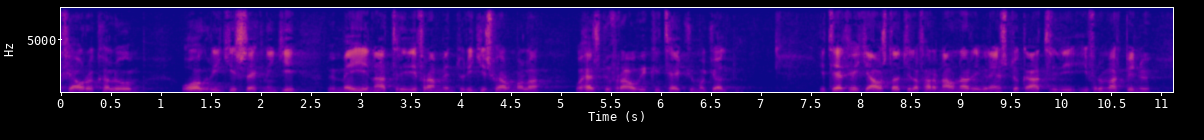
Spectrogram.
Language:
Icelandic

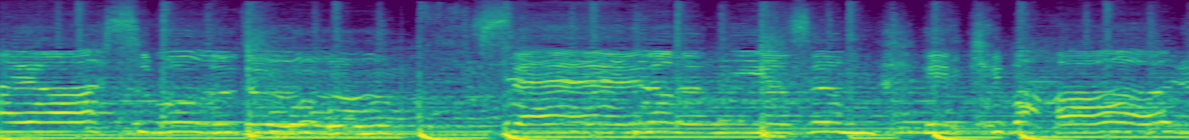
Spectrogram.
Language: Turkish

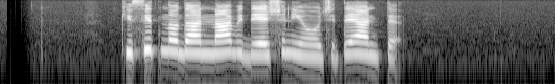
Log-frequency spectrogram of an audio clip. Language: Sinhala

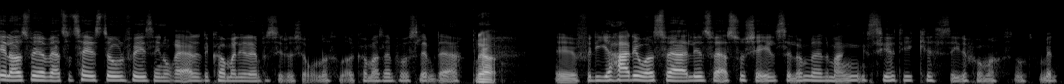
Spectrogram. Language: Danish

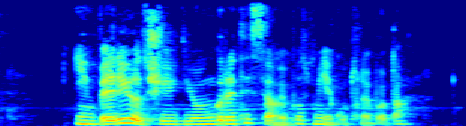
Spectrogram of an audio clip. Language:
Georgian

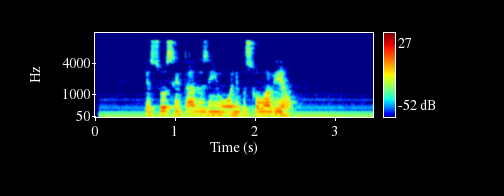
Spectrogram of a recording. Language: Portuguese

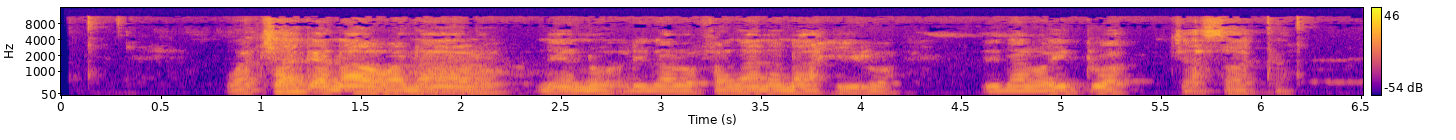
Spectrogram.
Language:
Swahili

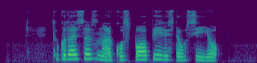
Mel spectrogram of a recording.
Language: Japanese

